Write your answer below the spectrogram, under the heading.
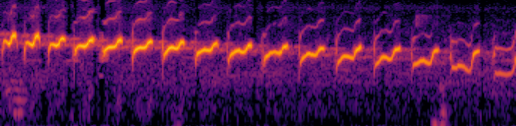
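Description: A Canyon Wren's song: a rapid cascade of about fifteen clear, sweet whistled notes that steadily drop in pitch and slow slightly toward the end.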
